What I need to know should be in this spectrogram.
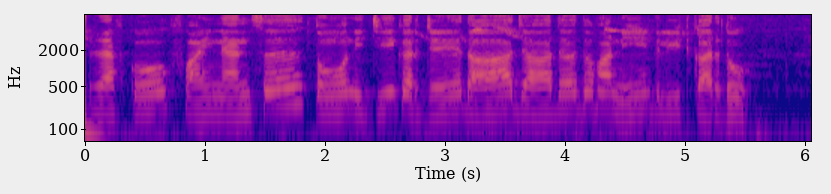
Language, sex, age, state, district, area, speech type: Punjabi, female, 45-60, Punjab, Pathankot, rural, read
